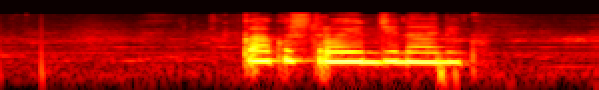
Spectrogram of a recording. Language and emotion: Russian, neutral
